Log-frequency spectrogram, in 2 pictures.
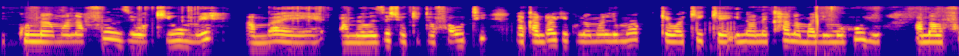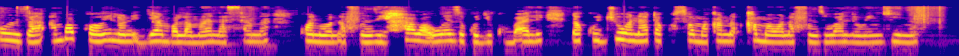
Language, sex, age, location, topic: Swahili, female, 18-24, Nairobi, education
